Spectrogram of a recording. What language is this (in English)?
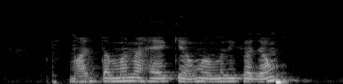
Loarki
